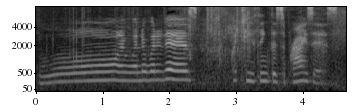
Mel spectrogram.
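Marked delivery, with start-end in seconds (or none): none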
